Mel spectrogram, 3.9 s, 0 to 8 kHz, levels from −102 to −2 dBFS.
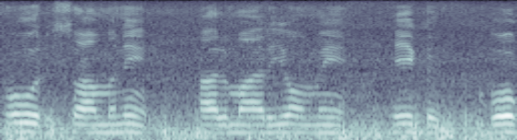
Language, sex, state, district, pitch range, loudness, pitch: Hindi, male, Haryana, Charkhi Dadri, 165-175 Hz, -17 LUFS, 165 Hz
